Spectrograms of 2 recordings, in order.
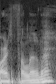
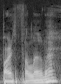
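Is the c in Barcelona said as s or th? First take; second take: th; th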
